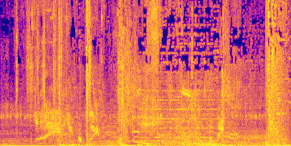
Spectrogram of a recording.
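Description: Skylight glass smashes as someone crashes through it: a loud, dense burst of shattering and crashing that continues throughout, with several sharp impacts and clattering debris.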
